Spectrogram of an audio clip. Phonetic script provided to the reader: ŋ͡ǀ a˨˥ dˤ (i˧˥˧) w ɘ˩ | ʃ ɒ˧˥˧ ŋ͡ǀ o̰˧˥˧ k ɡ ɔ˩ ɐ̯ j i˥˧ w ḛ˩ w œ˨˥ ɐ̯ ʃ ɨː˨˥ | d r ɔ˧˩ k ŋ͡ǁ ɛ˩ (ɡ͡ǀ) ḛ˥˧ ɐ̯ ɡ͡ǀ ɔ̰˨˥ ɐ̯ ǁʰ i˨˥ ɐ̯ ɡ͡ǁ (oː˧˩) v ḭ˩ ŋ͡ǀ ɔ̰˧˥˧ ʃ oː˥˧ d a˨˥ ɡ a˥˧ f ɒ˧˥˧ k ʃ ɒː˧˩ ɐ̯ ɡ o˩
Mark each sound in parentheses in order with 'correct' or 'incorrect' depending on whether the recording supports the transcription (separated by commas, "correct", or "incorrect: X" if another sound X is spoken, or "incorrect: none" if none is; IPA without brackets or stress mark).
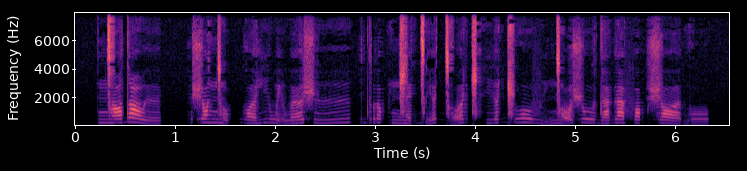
incorrect: i˥˧, correct, incorrect: oː˥˧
